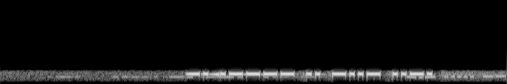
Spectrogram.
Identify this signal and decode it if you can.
Morse code, heard as a keyed tone, about 28 wpm, 500 Hz. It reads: N1IXF
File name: 2015 cq ww cw / 2015 cqwww k5tr - 0-18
